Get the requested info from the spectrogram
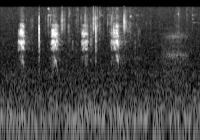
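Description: A quick run of about seven short, squeaky clicks made with a person's eye, crowded into the first second or so. It is a deliberate strange eye noise.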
